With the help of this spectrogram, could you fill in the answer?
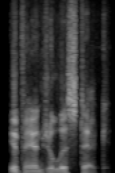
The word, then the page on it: Evangelistic: American English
